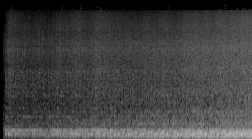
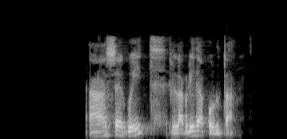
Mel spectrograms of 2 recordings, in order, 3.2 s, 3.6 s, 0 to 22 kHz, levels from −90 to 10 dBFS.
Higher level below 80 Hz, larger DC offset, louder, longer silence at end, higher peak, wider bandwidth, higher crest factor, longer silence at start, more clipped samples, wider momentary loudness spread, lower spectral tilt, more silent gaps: first, -44 dBFS vs -58 dBFS; neither; second, -30 LUFS vs -15 LUFS; second, 0 s vs 0.65 s; second, -14 dBFS vs 0 dBFS; first, 17 kHz vs 7.8 kHz; about the same, 16 dB vs 18 dB; second, 0.05 s vs 1.1 s; neither; first, 13 LU vs 7 LU; about the same, -5.5 dB/octave vs -4.5 dB/octave; neither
